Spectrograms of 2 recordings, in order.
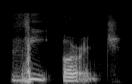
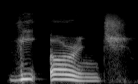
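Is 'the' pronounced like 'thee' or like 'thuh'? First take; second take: thee; thee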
